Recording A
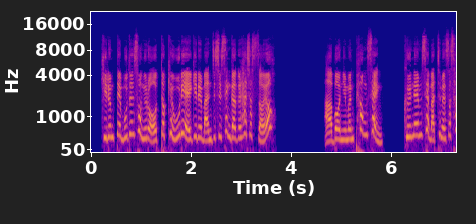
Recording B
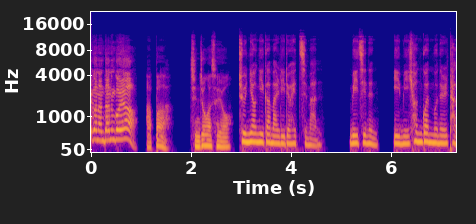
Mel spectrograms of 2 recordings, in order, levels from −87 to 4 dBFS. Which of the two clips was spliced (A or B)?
B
